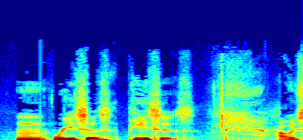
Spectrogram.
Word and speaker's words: Reese's: I think it's Reese's because that's the way I've always heard it, and only because it rhymed with pieces. Reese's Pieces.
